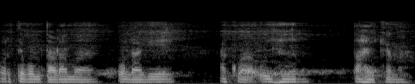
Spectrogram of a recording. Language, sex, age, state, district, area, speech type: Santali, male, 45-60, Odisha, Mayurbhanj, rural, spontaneous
